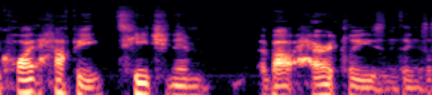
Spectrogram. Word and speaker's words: Heracles: Well, Hercules was chosen because it's easy to say, and isn't it the Roman pronunciation of it, Gary? I suspect it is, yeah. Heracles is definitely Greek. Yeah. And since it's Greek mythology, it should be Heracles.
